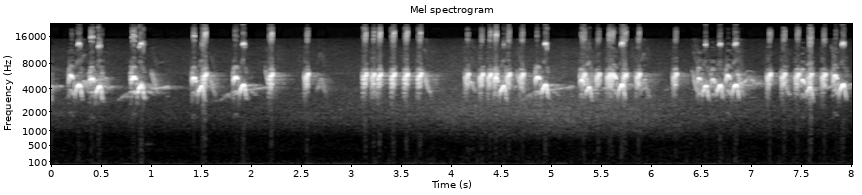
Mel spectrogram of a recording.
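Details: Sunbird fighting call used as a lure: rapid high, sharp chirps in dense bursts, with thin twittering trills and short pauses between bursts.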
